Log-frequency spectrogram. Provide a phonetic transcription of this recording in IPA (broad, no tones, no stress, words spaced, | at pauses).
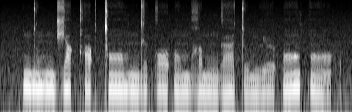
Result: ndũmnd͡ʒa qʰɔʔǀɔ̃m ndɘɡɔʔ ɔ̃mʁəmŋɡa tumlʲə˞ʔɔ̃ kɔ̃ʔ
